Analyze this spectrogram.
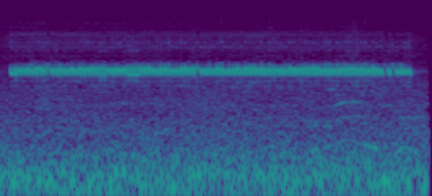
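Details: A cricket in Taipei Botanical Garden trills steadily on one high, pure pitch, a continuous rapid pulsing that runs unbroken for about three seconds over a faint low background rumble.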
